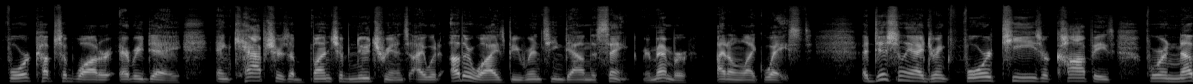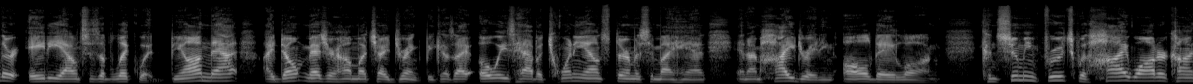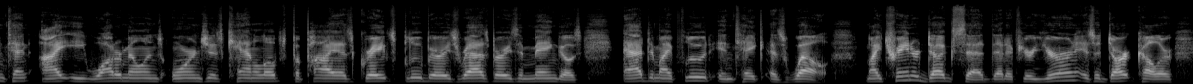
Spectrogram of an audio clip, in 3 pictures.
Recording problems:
thin; very; fading below 600 Hz

